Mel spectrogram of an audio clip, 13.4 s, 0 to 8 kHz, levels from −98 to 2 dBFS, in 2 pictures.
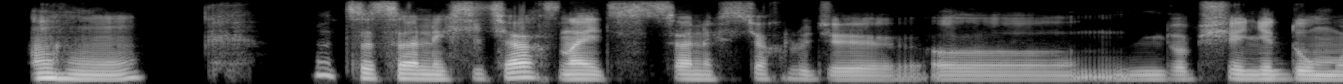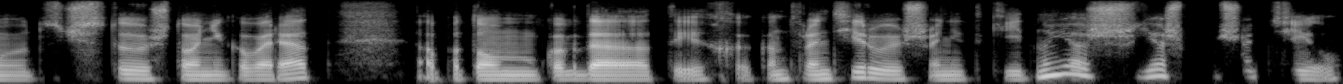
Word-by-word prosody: Мгм, 125 Hz, -1 st, +1 dB, 0.8 s
ну 220 Hz, -, -4 dB
это 200 Hz, -, -7 dB
в -, -, -9 dB
социальных 125 Hz, -4 st, +3 dB
сетях, 145 Hz, +6 st, +4 dB
знаете, 120 Hz, -2 st, +4 dB
в -, -, -6 dB
социальных 115 Hz, -2 st, -2 dB
сетях 125 Hz, 0 st, -6 dB
люди, 115 Hz, -3 st, -6 dB, 0.3 s
эм, 105 Hz, +1 st, -6 dB
вообще 115 Hz, +2 st, -2 dB
не 115 Hz, +1 st, +2 dB
думают 110 Hz, -3 st, -2 dB
зачастую, 120 Hz, -2 st, -1 dB
что 115 Hz, 0 st, 0 dB
они 110 Hz, -1 st, +2 dB
говорят, 110 Hz, +7 st, +3 dB, 0.5 s
а -, -, -3 dB
потом, 110 Hz, -1 st, +1 dB
когда 105 Hz, -1 st, +6 dB
ты -, -, -5 dB
их 110 Hz, -, -7 dB
конфронтируешь, 120 Hz, +2 st, 0 dB
они 110 Hz, 0 st, -3 dB
такие: 110 Hz, 0 st, -9 dB
"Ну, 185 Hz, -, +2 dB
я 220 Hz, 0 st, +2 dB
ж 190 Hz, -, 0 dB
я 185 Hz, +3 st, -2 dB
ж -, -, 0 dB
пошутил". 115 Hz, -, -7 dB
115 Hz, 145 wpm, -27 LUFS, 110-125 Hz, 0.8 s, когда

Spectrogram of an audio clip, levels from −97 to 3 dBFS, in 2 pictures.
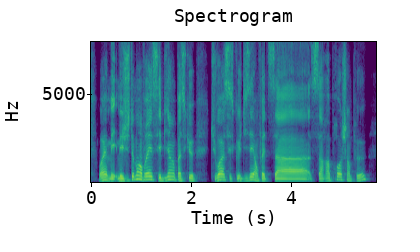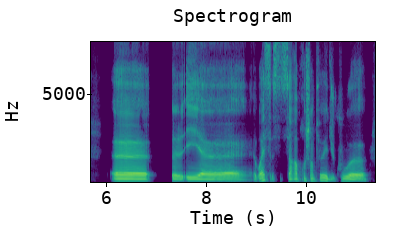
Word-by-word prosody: Ouais 150 Hz, +2 st, +4 dB
mais 110 Hz, -4 st, +3 dB
mais 120 Hz, 0 st, +5 dB
justement 170 Hz, +11 st, +2 dB
en -, -, +6 dB
vrai 175 Hz, +1 st, +4 dB
c'est 160 Hz, -5 st, +1 dB
bien 170 Hz, +7 st, 0 dB
parce 130 Hz, -3 st, +1 dB
que, 130 Hz, -1 st, 0 dB, 0.3 s
tu -, -, -8 dB
vois? 160 Hz, +2 st, +5 dB
C'est 155 Hz, -6 st, -1 dB
ce 115 Hz, -, -8 dB
que 125 Hz, -, -2 dB
je -, -, -3 dB
disais 125 Hz, +8 st, 0 dB
en 130 Hz, -, 0 dB
fait 120 Hz, -1 st, 0 dB
ça 105 Hz, -3 st, +3 dB
ça 120 Hz, -, -1 dB
rapproche 130 Hz, +7 st, -2 dB
un 125 Hz, -, -3 dB
peu, 135 Hz, +9 st, -4 dB, 0.7 s
heu, 105 Hz, -2 st, +3 dB, 0.4 s
heu, 95 Hz, -2 st, -3 dB
et 100 Hz, 0 st, -1 dB
heu, 90 Hz, -3 st, -1 dB, 0.2 s
ouais 125 Hz, -, -2 dB
s 145 Hz, 0 st, -8 dB
s -, -, -10 dB
ça 100 Hz, -, -6 dB
rapproche 110 Hz, +4 st, -7 dB
un 115 Hz, -, -7 dB
peu 140 Hz, +5 st, -6 dB
et 125 Hz, -, -2 dB
du 90 Hz, -3 st, -12 dB
coup, 115 Hz, +2 st, -4 dB
heu, 85 Hz, -3 st, -1 dB
115 Hz, 205 wpm, -22 LUFS, 100-135 Hz, 0.7 s, en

